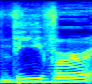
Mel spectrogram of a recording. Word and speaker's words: WeVR: He's of course the co-creator of VRML back in 93, 94, and he has a new job at WeVR, or I think it's pronounced Viver, and they're working with the HTC Vive.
